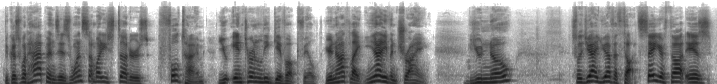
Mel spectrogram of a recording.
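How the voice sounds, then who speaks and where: Animated man telling a story. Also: fairly high pitch. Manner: energetic, animated storyteller who restarts sentences. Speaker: podcast guest, public speaking coach. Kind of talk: casual storytelling in an interview.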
